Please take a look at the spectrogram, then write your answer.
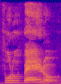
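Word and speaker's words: Fhulufhelo: Again, the FH, it's not furu, it's fu, furufero. Furufero.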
